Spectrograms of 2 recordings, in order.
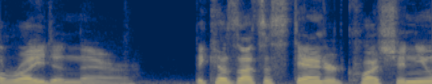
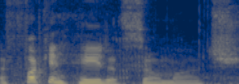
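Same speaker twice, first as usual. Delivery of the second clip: normal talking voice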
